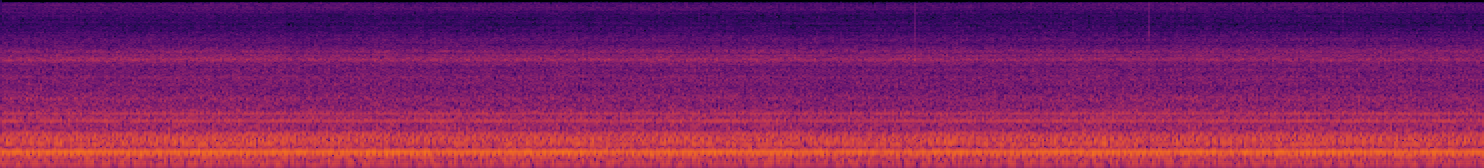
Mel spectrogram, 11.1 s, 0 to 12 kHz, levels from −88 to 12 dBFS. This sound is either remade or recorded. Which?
recorded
